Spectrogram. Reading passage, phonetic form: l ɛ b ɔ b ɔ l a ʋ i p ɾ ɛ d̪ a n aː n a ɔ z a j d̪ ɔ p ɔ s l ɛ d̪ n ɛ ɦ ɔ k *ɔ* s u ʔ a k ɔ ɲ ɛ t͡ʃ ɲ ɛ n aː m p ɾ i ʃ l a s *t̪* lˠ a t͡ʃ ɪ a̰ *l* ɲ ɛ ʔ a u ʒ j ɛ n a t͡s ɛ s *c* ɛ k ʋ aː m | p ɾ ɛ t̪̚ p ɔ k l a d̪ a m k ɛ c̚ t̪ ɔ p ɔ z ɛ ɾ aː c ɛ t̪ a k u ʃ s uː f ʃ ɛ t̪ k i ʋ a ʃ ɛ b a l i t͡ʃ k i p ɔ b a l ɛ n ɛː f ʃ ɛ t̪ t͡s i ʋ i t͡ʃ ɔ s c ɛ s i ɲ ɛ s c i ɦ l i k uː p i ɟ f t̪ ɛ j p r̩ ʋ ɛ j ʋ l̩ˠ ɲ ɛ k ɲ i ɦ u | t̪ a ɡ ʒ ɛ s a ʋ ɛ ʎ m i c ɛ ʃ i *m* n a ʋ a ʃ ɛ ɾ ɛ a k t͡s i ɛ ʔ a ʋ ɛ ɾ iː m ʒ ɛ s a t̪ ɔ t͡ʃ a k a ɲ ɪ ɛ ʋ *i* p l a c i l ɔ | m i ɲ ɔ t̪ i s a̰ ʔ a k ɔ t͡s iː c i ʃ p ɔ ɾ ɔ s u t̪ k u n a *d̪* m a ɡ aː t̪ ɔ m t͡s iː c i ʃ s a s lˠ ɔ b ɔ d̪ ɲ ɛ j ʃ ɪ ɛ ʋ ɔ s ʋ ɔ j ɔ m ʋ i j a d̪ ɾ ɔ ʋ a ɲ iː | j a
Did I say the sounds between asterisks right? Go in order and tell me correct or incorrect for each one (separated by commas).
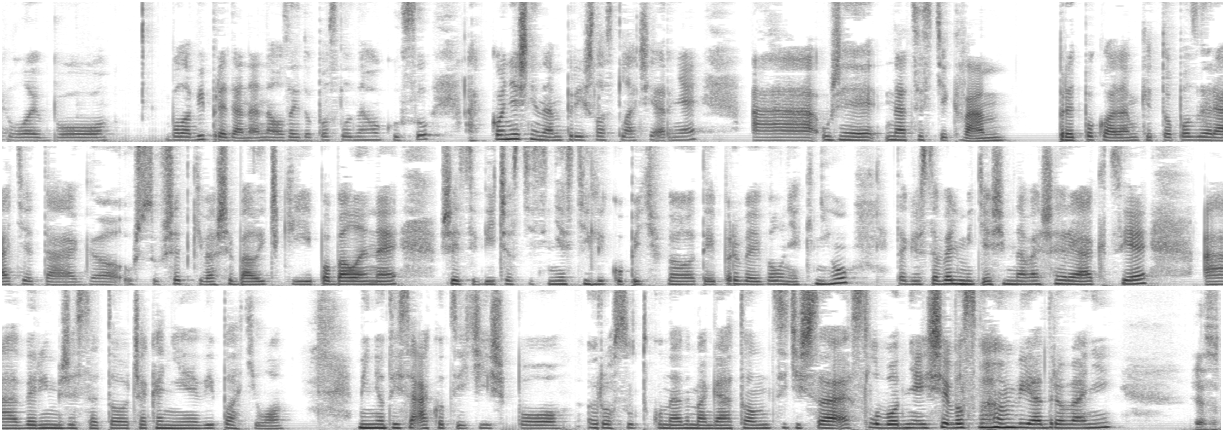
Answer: incorrect, correct, incorrect, correct, correct, correct, correct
